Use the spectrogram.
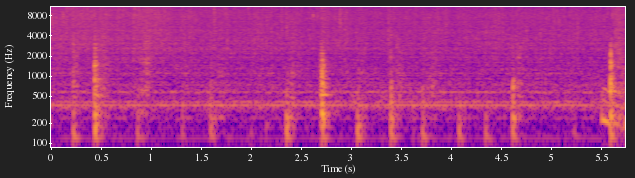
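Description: Garlic and onion sizzling and being stirred in a pan, a steady low frying hiss broken by occasional sharp clicks of a spatula against the pan, fairly quiet and with no voices.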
